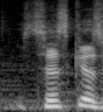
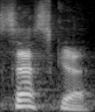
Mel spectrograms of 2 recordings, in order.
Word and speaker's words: Cesca: get to the hyatt cisco's running a tingling ha it's cesca i keep mispronouncing it that's fine it's it's spanish but uh i don't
